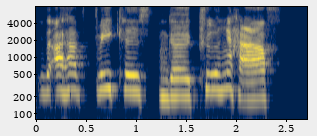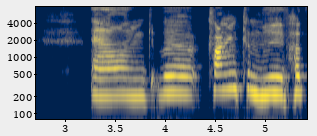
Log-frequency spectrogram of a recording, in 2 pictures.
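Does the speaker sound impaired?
Yes: born deaf; congenital deafness.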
